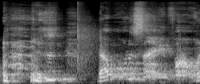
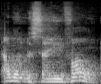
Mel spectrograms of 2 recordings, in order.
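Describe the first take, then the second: First: Very slow, drawn out request. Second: Said in the usual way. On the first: Shown as a demonstration. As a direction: stretch every word out. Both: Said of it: "That's all I said".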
